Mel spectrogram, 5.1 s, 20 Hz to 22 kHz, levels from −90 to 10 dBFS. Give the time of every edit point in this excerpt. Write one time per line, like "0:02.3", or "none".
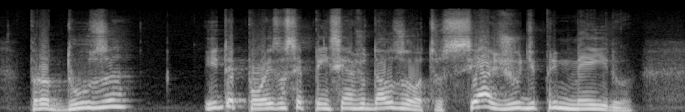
none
